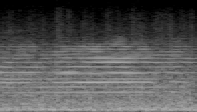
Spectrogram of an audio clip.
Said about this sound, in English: After a minute, I hear the faint rumble of heavy wheels on invisible tracks and the long, low notes of the train's whistle.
